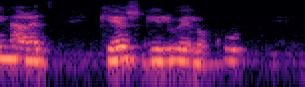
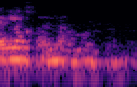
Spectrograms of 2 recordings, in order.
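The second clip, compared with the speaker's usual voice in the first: ordinary delivery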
